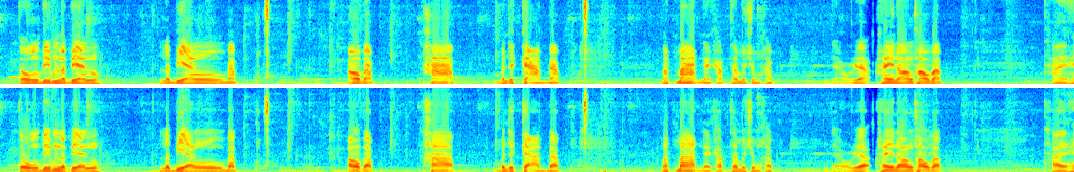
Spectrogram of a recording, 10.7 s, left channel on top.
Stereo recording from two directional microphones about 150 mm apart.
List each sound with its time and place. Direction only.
0.2 s speech: 15° right (ahead or behind)
2.0 s a man's voice: 10° right (ahead or behind)
2.2 s vehicle: 20° right (ahead or behind)
3.4 s a man's voice: 20° right (ahead or behind)
10.4 s a man's voice: 25° right (ahead or behind)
